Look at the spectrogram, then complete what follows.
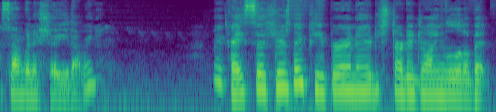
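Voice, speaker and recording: A woman's voice: medium pitch, lively intonation, fast, darkish tone. A woman teacher giving a casual lesson to children, explaining simply and checking in with short questions.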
